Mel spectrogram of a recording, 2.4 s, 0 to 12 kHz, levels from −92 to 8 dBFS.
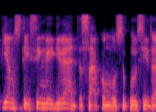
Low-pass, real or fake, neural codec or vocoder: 7.2 kHz; real; none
